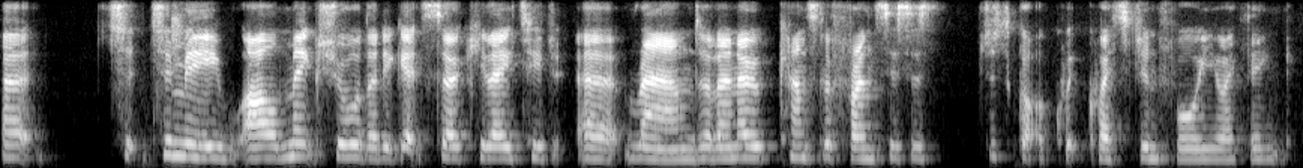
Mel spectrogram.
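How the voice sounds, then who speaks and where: A woman's voice: mid-range voice, level tone, normal speed, bright, forceful tone. A woman leading an online community meeting over a video call, talking with many fillers and restarts. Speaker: meeting facilitator.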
